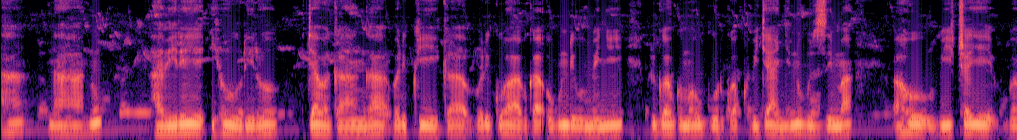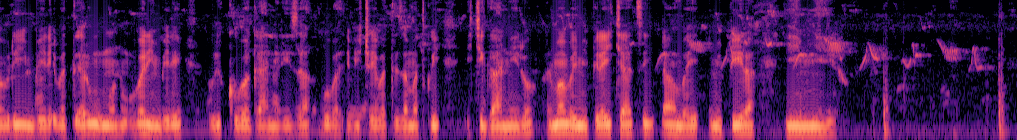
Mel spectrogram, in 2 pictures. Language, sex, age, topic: Kinyarwanda, male, 18-24, health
